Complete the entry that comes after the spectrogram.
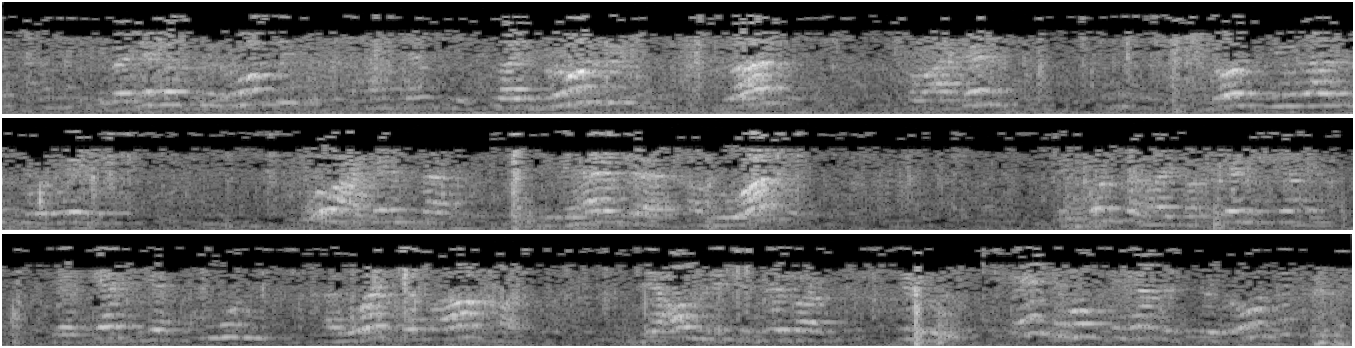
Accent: Egypt; الحقيقه في سببين مشهورين جدا في الفايبروزس عندنا في مصر

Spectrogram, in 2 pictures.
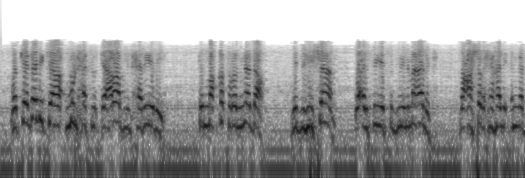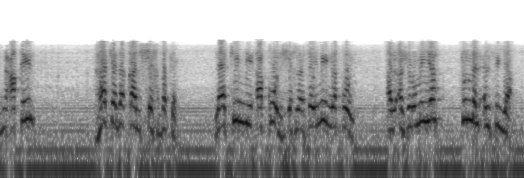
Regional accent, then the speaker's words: Algeria; فها نحن ندرس هذه الكتب في بلادنا الجزائر والحمد لله

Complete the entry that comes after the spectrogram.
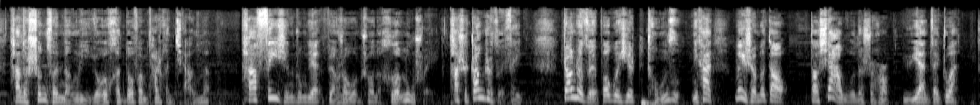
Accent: Beijing, China

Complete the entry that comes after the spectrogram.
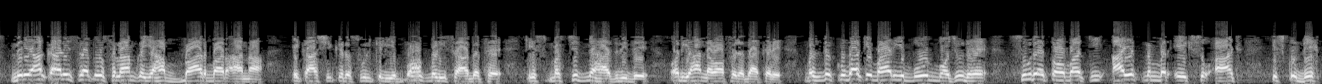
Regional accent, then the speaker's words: Karachi, Sindh, Pakistan; ہم باب المدینہ کراچی سے ہیں.

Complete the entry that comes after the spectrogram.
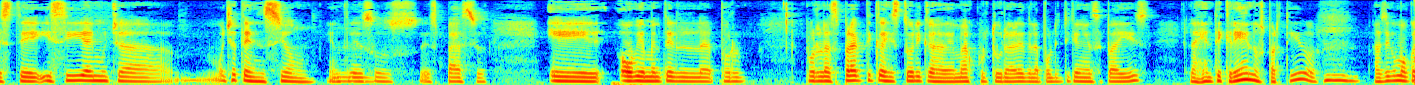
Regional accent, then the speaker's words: Honduras; moved away; yo hace rato que salí de Honduras

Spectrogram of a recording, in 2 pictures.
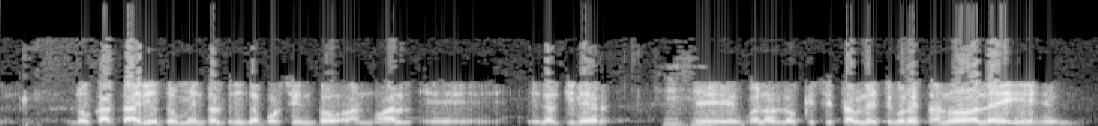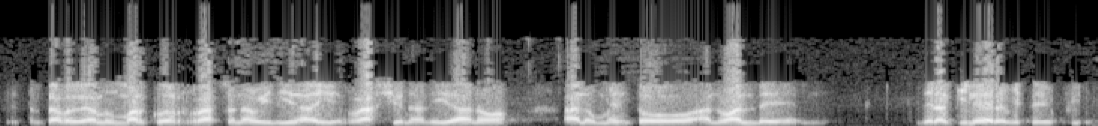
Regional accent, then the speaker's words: Viedma, Río Negro, Argentina; Soy de Viedma, sí.

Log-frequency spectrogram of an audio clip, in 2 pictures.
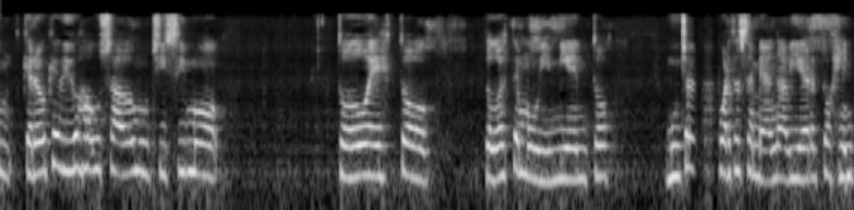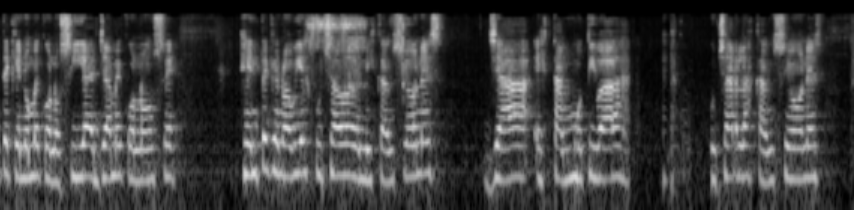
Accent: Venezuela; Te cuento que en Venezuela, en mi país, bueno, esto ha sido una gran emoción

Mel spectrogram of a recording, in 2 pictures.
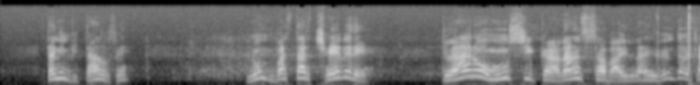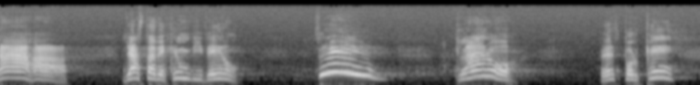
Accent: Mexico; Yo soy mexicano. Yo no pertenezco a España más que en amor.

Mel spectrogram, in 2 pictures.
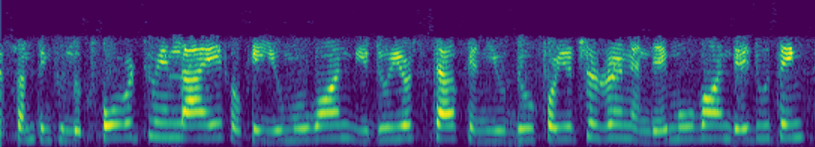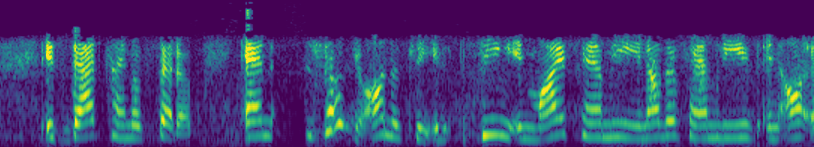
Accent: India; I'm from India and I grew up in India and born and brought up with cultural Indian values.

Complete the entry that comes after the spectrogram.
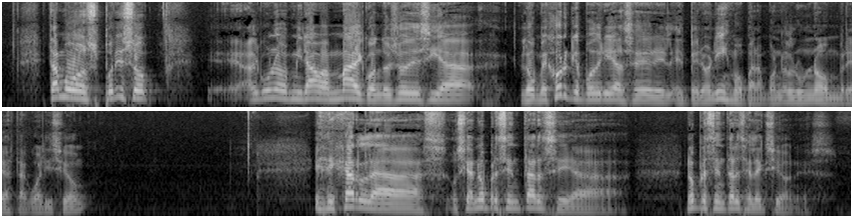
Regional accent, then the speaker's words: Argentina; percibo que somos un colectivo argentino, un grupo humano con una identidad

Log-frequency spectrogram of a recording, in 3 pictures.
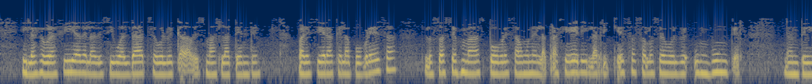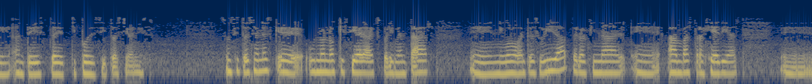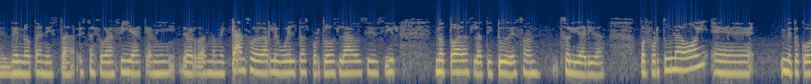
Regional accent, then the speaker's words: Mexico; ustedes saben, soy de México

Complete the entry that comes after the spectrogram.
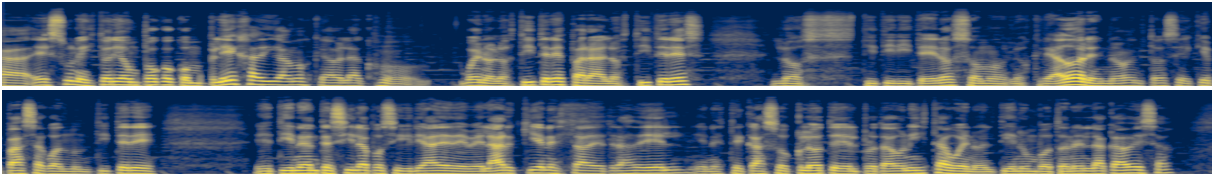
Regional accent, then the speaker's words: Chile; Yo soy chileno, ella es porteña.

